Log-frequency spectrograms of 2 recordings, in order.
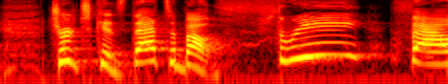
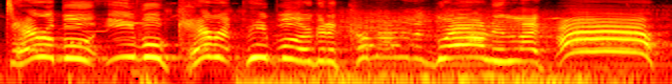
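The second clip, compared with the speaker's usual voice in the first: mock panic; 8 semitones higher than usual. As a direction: play up the panic like a scared kid. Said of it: "I started to get scared. And I was like".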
